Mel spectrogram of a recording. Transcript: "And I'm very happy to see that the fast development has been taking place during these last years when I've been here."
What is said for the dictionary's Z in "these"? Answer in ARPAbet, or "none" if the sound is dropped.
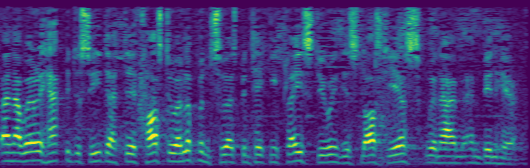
S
